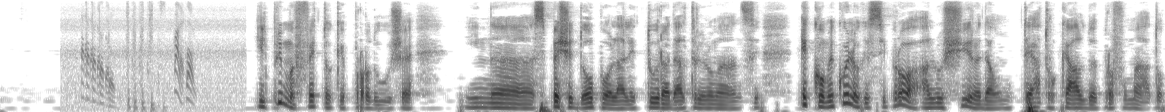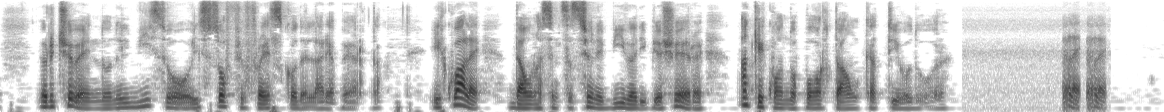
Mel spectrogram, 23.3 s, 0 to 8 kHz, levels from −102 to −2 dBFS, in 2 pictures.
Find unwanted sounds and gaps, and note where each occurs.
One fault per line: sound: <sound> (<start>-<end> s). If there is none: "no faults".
sound: chirp (0.8-2.0 s)
sound: laugh (22.3-22.7 s)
